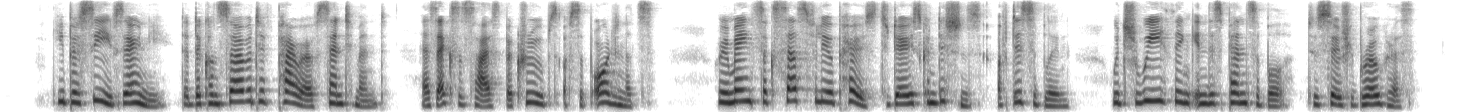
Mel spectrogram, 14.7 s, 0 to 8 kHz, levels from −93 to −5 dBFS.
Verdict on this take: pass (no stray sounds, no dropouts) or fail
pass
